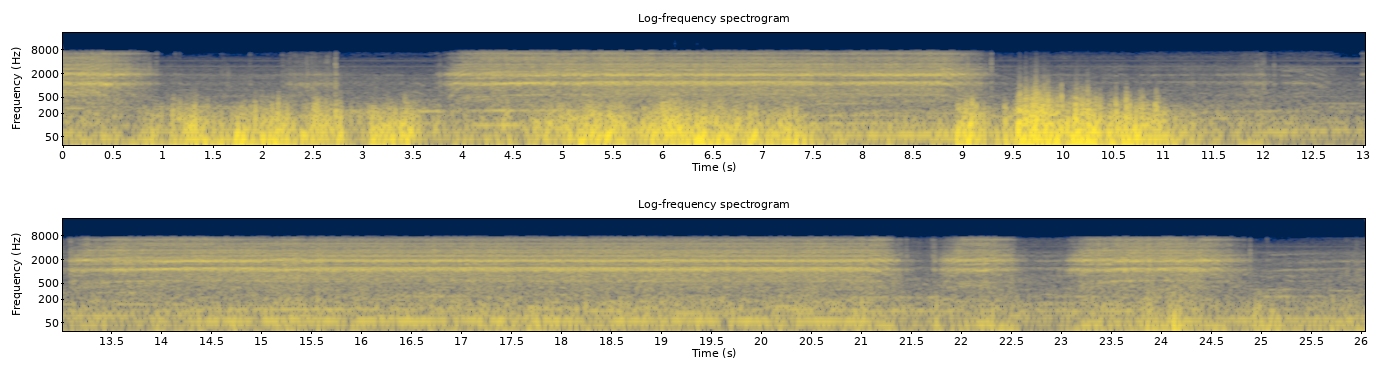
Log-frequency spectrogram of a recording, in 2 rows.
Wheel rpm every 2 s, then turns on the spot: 40, 10, 140, 160, 80, 0, 50, 160, 160, 160, 110, 70, 60.
24-26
